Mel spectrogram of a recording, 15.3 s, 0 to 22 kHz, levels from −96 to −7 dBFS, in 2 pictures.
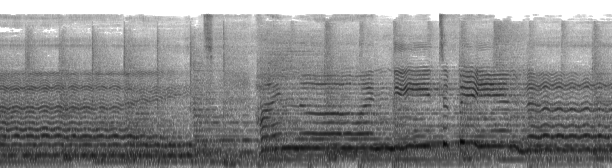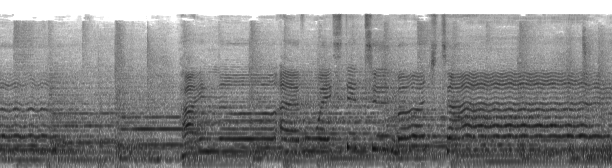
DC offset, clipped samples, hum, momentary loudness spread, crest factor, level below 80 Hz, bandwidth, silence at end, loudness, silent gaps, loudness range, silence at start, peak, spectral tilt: under 0.1%; under 0.1%; none; 5 LU; 14 dB; -44 dBFS; 16.5 kHz; 0 s; -19 LUFS; none; 3 LU; 0 s; -4 dBFS; -4.5 dB/octave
